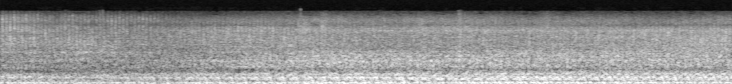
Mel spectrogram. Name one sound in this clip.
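Propeller engines of a vintage bomber throb loudly with a steady, rumbling drone as it taxis past.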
